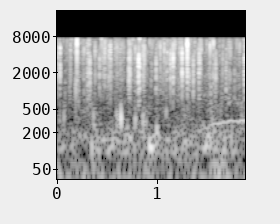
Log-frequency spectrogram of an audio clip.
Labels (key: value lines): label: biophony, cascading saw
recorder: SoundTrap 600 or HydroMoth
